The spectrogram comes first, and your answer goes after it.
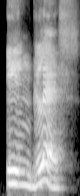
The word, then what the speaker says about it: inglés: So, or the words that finish in S, oxytone words that finish in S, como inglés, that is an oxytone word, it's accentuated on the third syllable, on the last syllable, excuse me, and it finishes in S.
